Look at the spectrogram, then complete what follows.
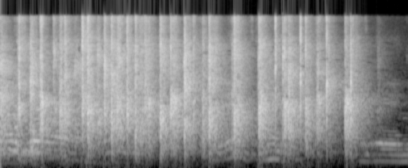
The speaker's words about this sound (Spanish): Bueno, number one, un aplauso.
